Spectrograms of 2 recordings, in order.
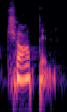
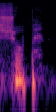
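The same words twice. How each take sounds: First: The name is read as English spelling suggests. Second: The name is read unlike its English spelling. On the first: The speaker calls it wrong. "Not Chopin. Not, it looks like Chopin" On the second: The speaker calls it right. "It is Chopin, I think"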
